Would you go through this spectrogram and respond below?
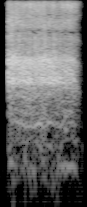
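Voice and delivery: very high "ah" with the throat slightly closed; raspy high "ah". Shown as a demonstration. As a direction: roll the phlegm through a high "ah". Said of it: "you're gonna do the, ah".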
